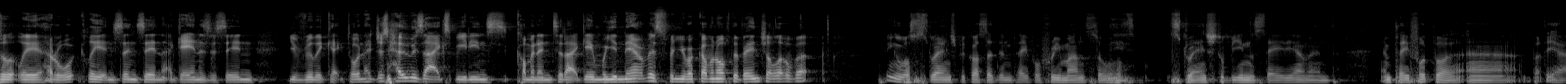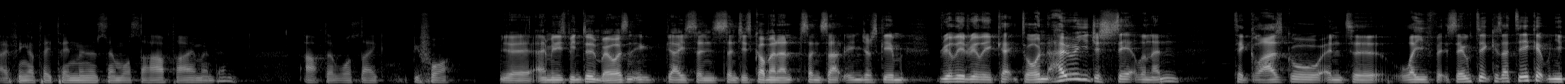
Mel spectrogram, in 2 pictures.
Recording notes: LIVE podcast. In front of a live audience of Hoops fans. Taking place within the JD store on Argyll Street in Glasgow.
